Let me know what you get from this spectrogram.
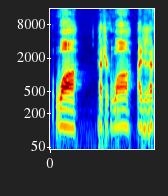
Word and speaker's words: Roy: My notes say Patrick Roy, so that is how I'm pronouncing it. – It's spelled, but it is pronounced Wah.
